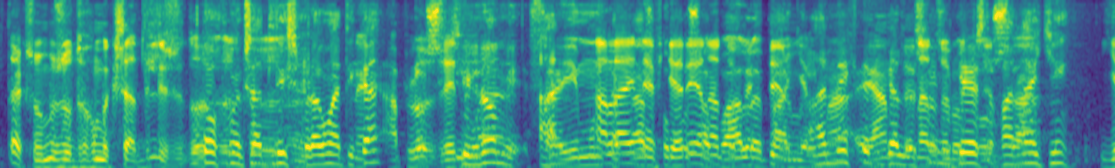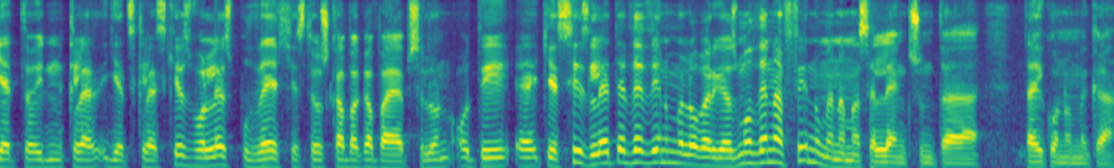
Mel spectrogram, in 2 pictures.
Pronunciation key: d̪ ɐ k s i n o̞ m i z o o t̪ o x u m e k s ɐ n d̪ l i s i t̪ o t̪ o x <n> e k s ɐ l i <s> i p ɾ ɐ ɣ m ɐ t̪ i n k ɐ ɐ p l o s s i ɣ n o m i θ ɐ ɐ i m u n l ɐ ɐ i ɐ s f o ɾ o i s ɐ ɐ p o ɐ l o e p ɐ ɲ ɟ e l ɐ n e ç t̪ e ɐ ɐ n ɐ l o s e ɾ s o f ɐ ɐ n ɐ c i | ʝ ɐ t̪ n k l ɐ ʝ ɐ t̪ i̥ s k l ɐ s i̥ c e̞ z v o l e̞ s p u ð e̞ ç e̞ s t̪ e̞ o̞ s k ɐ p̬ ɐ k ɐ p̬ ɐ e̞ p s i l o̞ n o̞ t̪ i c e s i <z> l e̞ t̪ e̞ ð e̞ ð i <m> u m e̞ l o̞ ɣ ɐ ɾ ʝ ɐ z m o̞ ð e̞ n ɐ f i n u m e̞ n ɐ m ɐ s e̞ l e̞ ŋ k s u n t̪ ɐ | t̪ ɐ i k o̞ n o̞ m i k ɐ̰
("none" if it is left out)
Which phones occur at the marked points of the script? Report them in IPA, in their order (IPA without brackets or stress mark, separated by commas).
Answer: m, s, z, n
